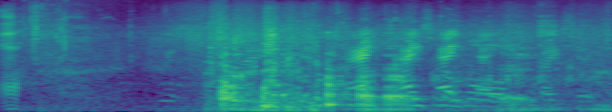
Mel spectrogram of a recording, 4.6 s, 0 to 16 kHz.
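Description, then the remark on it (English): An Asian lion growls about 1 meter away while being fed, starting after a quiet moment and continuing as a loud, rough, rumbling series of snarls that stay strong to the end. “Now we're just feeding a lion. I'm about 1 meter away. Lucifer's an Asian lion.”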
